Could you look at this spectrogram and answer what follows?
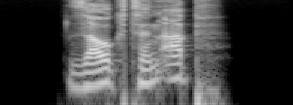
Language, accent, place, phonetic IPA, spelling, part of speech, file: German, Germany, Berlin, [ˌzaʊ̯ktn̩ ˈap], saugten ab, verb, De-saugten ab.ogg
- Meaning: inflection of absaugen: 1. first/third-person plural preterite 2. first/third-person plural subjunctive II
